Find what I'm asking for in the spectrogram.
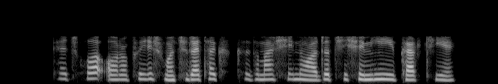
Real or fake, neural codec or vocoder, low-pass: fake; autoencoder, 44.1 kHz, a latent of 192 numbers a frame, MeloTTS; 3.6 kHz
